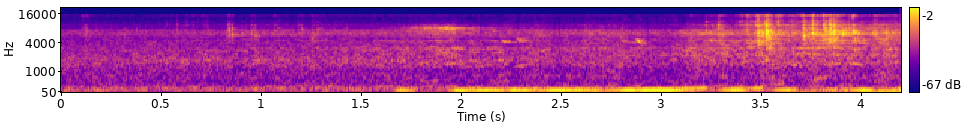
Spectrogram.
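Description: A motor vehicle's low engine rumble comes in about halfway through and grows loud. Near the end, a short burst of wing flapping as rock pigeons take off from the street.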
